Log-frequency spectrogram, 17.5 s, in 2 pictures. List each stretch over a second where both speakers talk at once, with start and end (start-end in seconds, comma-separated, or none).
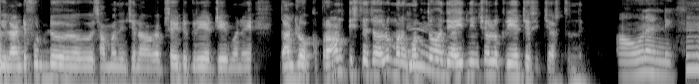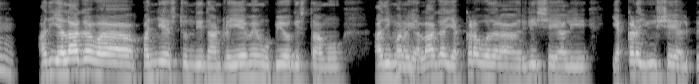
none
